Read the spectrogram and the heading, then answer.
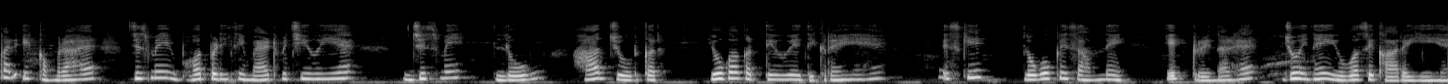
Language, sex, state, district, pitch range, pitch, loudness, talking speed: Hindi, female, Jharkhand, Sahebganj, 200-260 Hz, 220 Hz, -17 LUFS, 150 wpm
